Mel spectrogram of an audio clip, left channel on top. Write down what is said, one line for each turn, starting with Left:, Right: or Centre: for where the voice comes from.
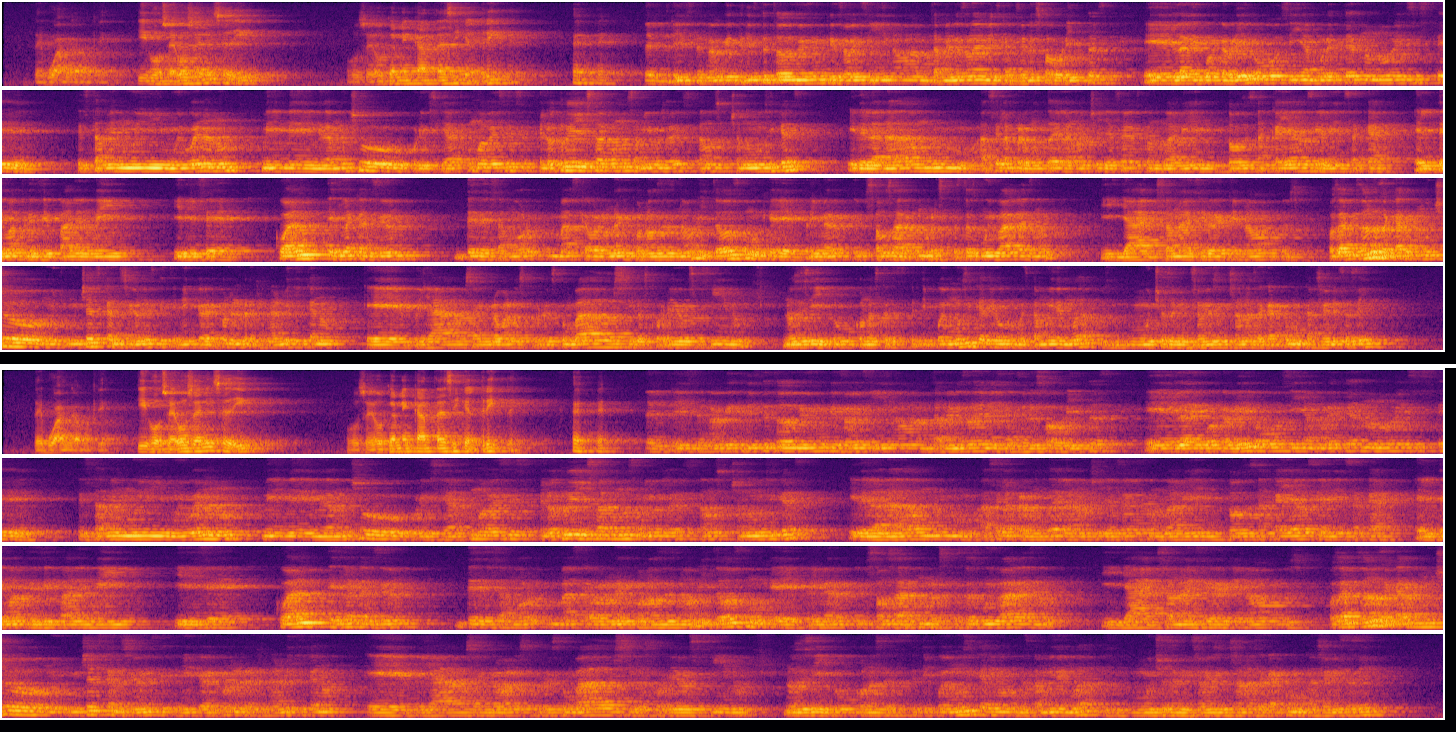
Right: de Juan Gabriel. Y José José ni se diga. José José me encanta decir que el triste. <laughs>
Left: El triste, ¿no? Qué triste todos dicen que soy, sí, ¿no? Am- También es una de mis canciones favoritas. Eh, la de Juan Gabriel, oh, sí, Amor Eterno, ¿no? Es este, es también muy, muy buena, ¿no? Me, me, me da mucho curiosidad como a veces, el otro día yo estaba con unos amigos, ¿sabes? Estábamos escuchando músicas y de la nada uno hace la pregunta de la noche, ya sabes, cuando alguien, todos están callados y alguien saca el tema principal, el main, y dice, ¿cuál es la canción? de desamor más cabrona que conoces, ¿no? Y todos como que primero empezamos a dar como respuestas muy vagas, ¿no? Y ya empezaron a decir de que no, pues, o sea, empezaron a sacar mucho, mu- muchas canciones que tienen que ver con el regional mexicano, que pues ya, o sea, engloban los corridos tumbados y los corridos así, ¿no? No sé si tú conozcas este tipo de música, digo, como está muy de moda, pues muchos de mis amigos empezaron a sacar como canciones así.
